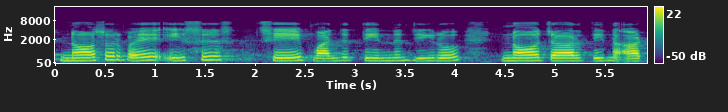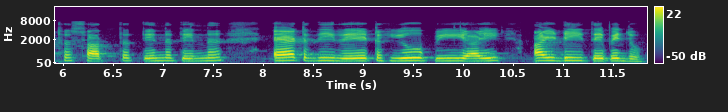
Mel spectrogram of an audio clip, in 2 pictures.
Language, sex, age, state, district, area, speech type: Punjabi, female, 45-60, Punjab, Shaheed Bhagat Singh Nagar, urban, read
